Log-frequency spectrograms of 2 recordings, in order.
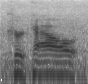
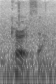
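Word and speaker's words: Curaçao: uh whatever i i don't know how to pronounce the name kirk kirkau kurt curse howe christoph curse our good job curse up blue curacao yeah but it seemed like there's like a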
